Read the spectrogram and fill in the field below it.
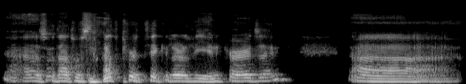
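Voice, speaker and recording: A middle-aged man from Egypt with an Egyptian accent speaks over a video call at a mid-range pitch. He gives a personal talk with frequent fillers and restarts, measured and unhurried. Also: fairly even intonation, gravelly. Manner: hesitant, many fillers and restarts. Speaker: physician guest speaker. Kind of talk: personal talk in an online session.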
